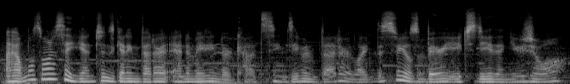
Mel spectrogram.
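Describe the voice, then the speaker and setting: A woman's voice: a bass voice, animated, fast talker, faint music behind. A woman giving casual, playful playthrough commentary, talking back to the game as a streamer. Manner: giggly, teasing, talks back to the game. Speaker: gaming streamer.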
